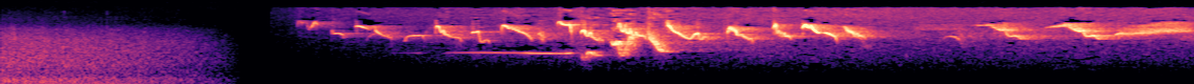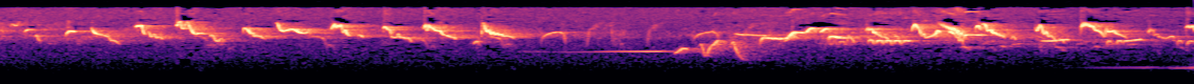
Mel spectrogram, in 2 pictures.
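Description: Steady rush of a river fading out within the first second, then birds singing: a dense run of quick falling chirps and short whistled notes.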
